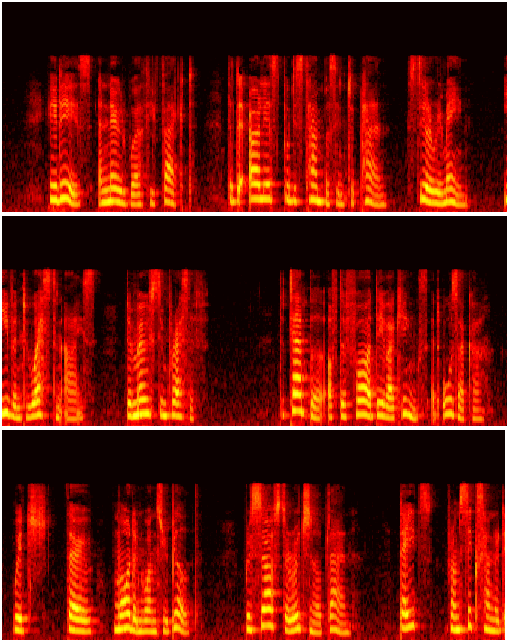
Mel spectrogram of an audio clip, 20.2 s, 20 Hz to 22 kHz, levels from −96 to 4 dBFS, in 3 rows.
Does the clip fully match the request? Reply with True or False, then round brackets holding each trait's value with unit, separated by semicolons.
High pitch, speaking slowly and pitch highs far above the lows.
False (230 Hz; 130 wpm; 4.6 semitones)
